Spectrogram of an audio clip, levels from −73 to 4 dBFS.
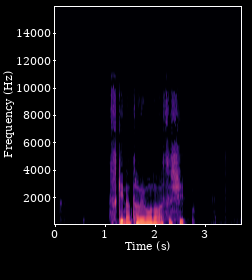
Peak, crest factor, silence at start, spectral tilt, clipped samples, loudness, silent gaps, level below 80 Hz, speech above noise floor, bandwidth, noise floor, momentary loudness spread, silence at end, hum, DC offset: -6 dBFS; 20 dB; 1.1 s; -8 dB/octave; under 0.1%; -23 LUFS; none; -64 dBFS; 52 dB; 10 kHz; -73 dBFS; 15 LU; 1.15 s; none; under 0.1%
